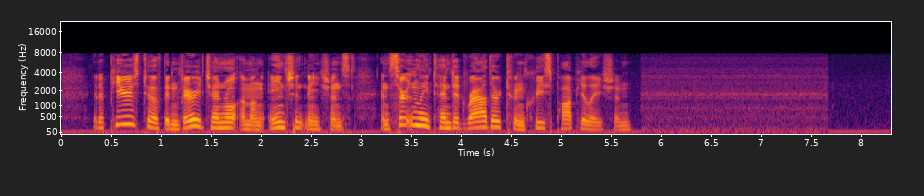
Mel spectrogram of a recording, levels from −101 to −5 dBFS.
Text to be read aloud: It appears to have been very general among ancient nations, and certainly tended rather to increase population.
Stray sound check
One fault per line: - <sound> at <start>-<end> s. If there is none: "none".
none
